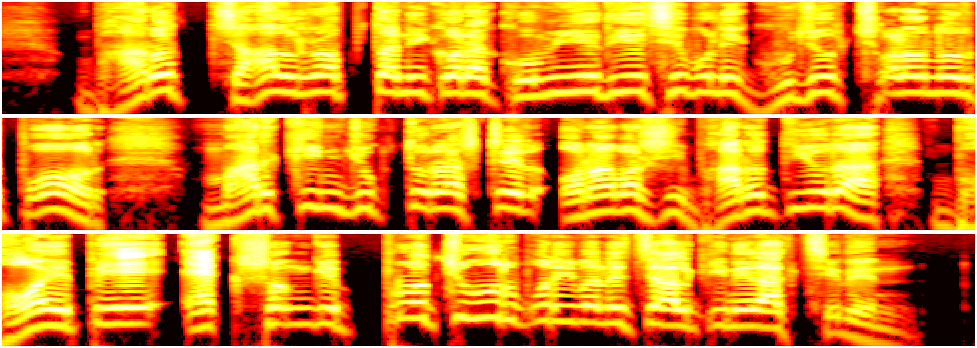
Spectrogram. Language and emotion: Bengali, surprised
